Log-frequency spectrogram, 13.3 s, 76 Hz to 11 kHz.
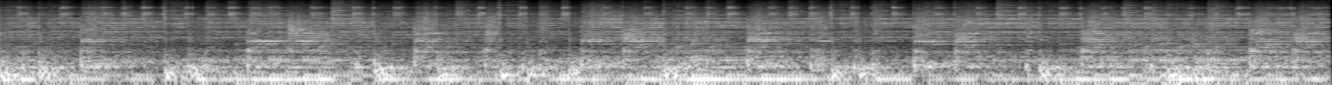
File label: almostfinale drums loop 72bpm; chicory a colorful tale; macos ps4 ps5 switch windows gamerip 2021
